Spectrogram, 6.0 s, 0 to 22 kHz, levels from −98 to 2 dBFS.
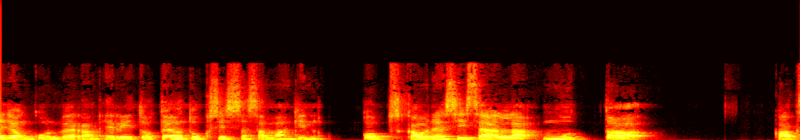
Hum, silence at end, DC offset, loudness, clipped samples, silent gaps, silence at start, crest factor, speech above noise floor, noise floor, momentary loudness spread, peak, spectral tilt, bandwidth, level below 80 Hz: none; 0 s; under 0.1%; -20 LUFS; under 0.1%; none; 0 s; 18 dB; 52 dB; -72 dBFS; 7 LU; -2 dBFS; -4.5 dB/octave; 12.5 kHz; -70 dBFS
